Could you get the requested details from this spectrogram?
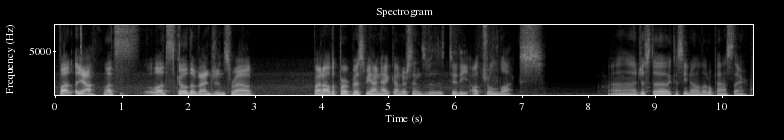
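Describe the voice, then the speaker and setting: Young male let's player: deep voice, casual, amused, thinking aloud, faint noise behind him. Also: animated, measured pace. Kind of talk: casual game commentary.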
